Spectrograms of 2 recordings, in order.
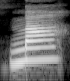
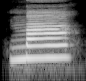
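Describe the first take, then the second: First: The syllable carries the second tone. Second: The syllable carries the first tone. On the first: "pour le deuxième ton" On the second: "pour le premier ton"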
